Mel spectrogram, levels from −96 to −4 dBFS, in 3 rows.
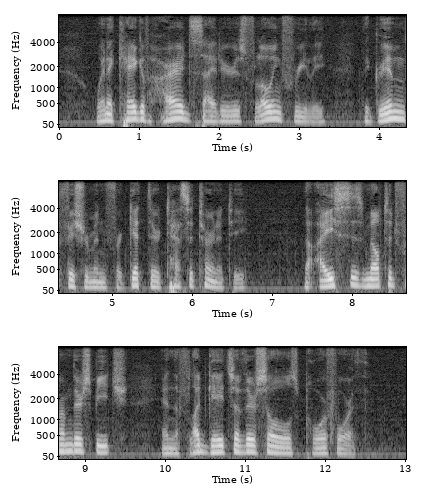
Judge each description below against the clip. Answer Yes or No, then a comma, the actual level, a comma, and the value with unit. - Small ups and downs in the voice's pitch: No, average, 4.8 semitones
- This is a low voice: Yes, low, 120 Hz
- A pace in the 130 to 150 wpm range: Yes, average, 140 wpm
